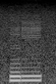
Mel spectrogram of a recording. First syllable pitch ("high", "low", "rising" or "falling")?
high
